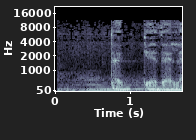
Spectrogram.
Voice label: kannada dialogue; pushpa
